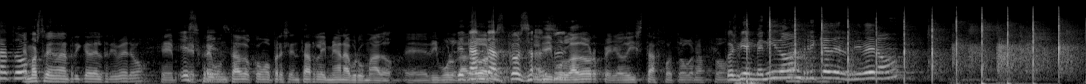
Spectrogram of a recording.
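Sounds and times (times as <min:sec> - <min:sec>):
speech: 0:00.0 - 0:09.4
sparse audience applause hampered by held wine glasses: 0:09.0 - 0:10.8.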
